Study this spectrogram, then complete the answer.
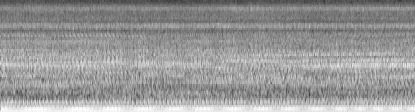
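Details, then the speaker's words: Hyundai Creta diesel after injector repair fixed a no-start after running out of fuel, revs held raised: smooth, even clatter at a steady fast idle with no misses or knocks; a pipe leak noted; normal idle. "गाड़ी हमारी start हो चुकी है। तो guys finally गाड़ी हमारी start हो चुकी है।"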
